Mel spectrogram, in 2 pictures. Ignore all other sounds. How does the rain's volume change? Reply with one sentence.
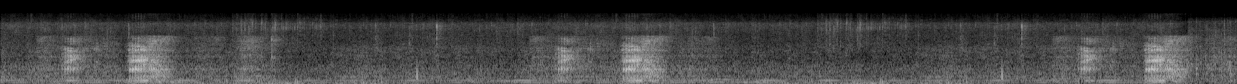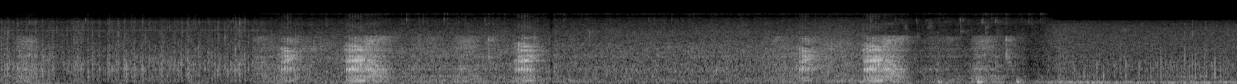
The loudness of the rain stays about the same.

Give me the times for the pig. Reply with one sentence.
The pig can be heard from 0.3 to 2.8 s, from 5.3 to 7.2 s, from 10.5 to 12.8 s, from 14.9 to 17.8 s and from 20.1 to 22.6 s.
